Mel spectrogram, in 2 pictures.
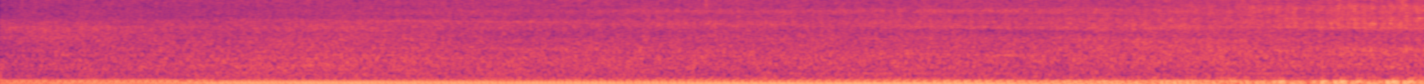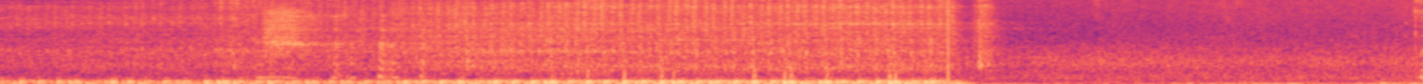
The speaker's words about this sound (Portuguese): Sei que quis vir de moto, doidinho. Ah, cara, sexta-feira para começar bem tem que ser de moto.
